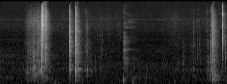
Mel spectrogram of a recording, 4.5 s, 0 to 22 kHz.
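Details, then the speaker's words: Toshiba RDXV50KF DVD/VCR/hard-disk combo, VHS deck after brushing out dust: repeating bursts of clicks and short motor whirs about a second apart as the tape mechanism cycles without loading; problem persists, slightly better after several insertions, cause not found. "the VHS section still has this problem but I put the tape in a couple of times and it seems to be a little bit better"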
